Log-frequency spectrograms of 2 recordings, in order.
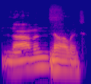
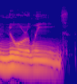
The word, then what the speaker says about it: New Orleans: Norins. I want to pronounce it correctly. No, you're good. As long as you don't say New Orleans.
